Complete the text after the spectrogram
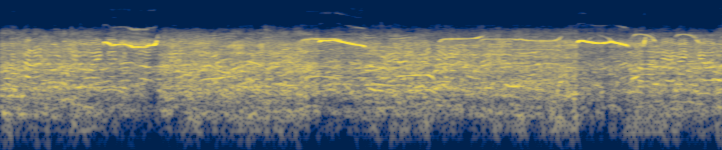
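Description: Shrill whistles blow from the crowd.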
